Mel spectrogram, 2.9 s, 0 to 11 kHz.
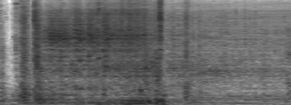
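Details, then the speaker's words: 1964 Ford Fairlane 500 with Ford 260 V8, first start after 29 years sitting: cranks, catches roughly with uneven chuffing, then one sharp bang; backfire through the carburettor from too much gas, an over-rich mixture. "did sound good she backfired yeah she back and that won't oh don't do thatat won't go down we had too much uh gas in it"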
